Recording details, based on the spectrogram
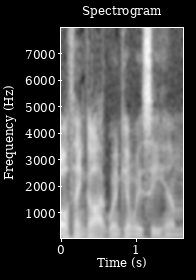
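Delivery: utterly deadpan, low, flat, no emotion. Retelling a dad's reaction to hearing his son will live: imitating deadpan delivery. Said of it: "just the most fucking deadpan way of delivering this".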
